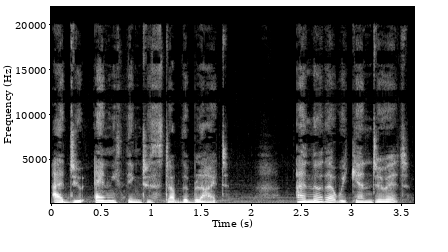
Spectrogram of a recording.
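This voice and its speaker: A woman's voice: low-pitched, moderate pace, faint music behind, close to an everyday voice. An actress playing a devout, dreamy young woman bard in a video game, earnest and wistful. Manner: earnest, wistful, drops to a whisper.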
